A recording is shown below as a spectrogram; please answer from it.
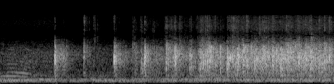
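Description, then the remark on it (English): An audience starts with a few scattered claps that quickly swell into steady, full applause, growing louder over a few seconds with faint crowd voices mixed underneath. “Clap, you Bible bangers, clap.”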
